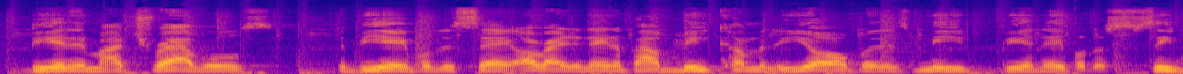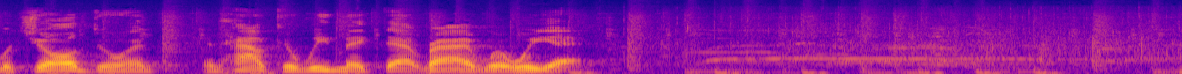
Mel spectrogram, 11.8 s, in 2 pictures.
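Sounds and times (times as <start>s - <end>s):
speech: 0.1s - 8.9s
audience applause: 9.3s - 11.8s.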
